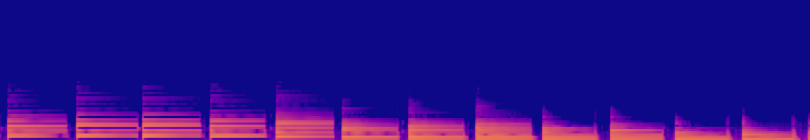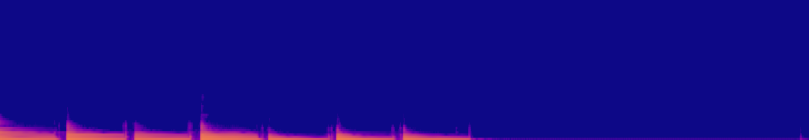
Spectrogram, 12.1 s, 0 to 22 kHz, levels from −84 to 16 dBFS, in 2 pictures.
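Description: No technical faults can be heard.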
